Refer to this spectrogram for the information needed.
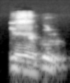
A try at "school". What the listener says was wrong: স্কুল না, স্কুল বলার সময় যেন ইটা একবারই না আসে, ঠিক আছে? যেহেতু আমরা শিখতেছি ইংলিশ, তারা যেন সুন্দরভাবে শিখি, it has to B what, স্কুল, ঠিক আছে? সো যেন স্কুলটা কখনো না আসে, স্কুল বলেন তো? হ্যাঁ, তার মানে এটার আগে কোনো আয় নেই, শুরুটাই হবে দিয়ে, হ্যাঁ? তো স্কুল।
